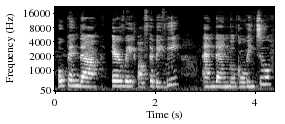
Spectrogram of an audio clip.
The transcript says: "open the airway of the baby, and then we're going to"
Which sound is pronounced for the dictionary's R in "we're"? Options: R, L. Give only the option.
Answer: L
